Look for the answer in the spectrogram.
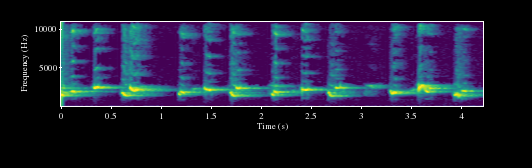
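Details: Sooty-headed bulbul giving a long, rapid 'ropel panjang' song, played to stir reluctant bulbuls into singing: a steady string of short bubbly whistled notes, each dipping then rising, about three per second, with no other sounds.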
